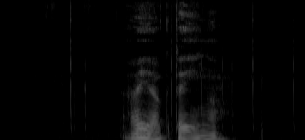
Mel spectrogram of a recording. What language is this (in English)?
Kalenjin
